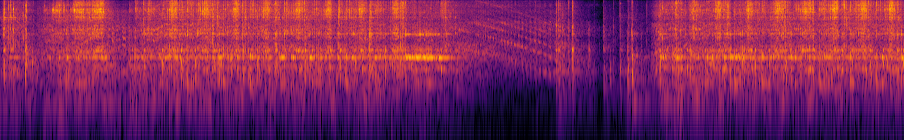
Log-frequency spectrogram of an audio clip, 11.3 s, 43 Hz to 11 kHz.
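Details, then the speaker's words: Fiat 126p air-cooled twin with low compression, carburetor filled with 92% denatured alcohol instead of petrol, cold: catches and runs a few seconds with uneven rattly beat, then dies; starts then stalls. "ciekawe no pali i po chwili gaśnie jeszcze raz ale jest taki zapach denaturatu"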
